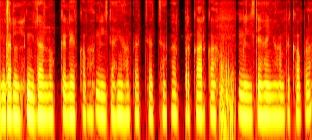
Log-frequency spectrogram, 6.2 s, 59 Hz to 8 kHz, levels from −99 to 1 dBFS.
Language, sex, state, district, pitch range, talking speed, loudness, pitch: Hindi, male, Chhattisgarh, Bilaspur, 135-145 Hz, 190 wpm, -21 LUFS, 140 Hz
